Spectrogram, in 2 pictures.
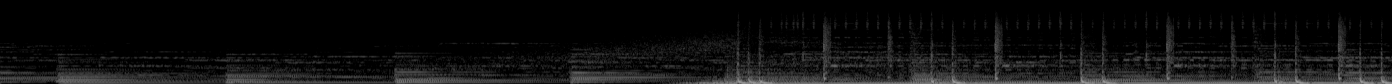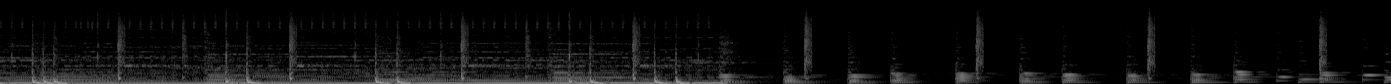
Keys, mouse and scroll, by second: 1.0 click, 3.1 Up, 4.1 Down, 5.6-6.2 click, 9.2 right click, 10.1 click, 13.1-15.8 drag, 16.5 v, 17.9 space, 18.0 click, 18.2 space, 18.5-18.8 ctrl+click, 19.5-20.2 click, 20.5 space, 21.0 ctrl+click, 21.1 ctrl+space, 21.5-22.0 click, 21.7 space, 22.5 click, 23.2 ctrl+2, 23.6-27.8 drag.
